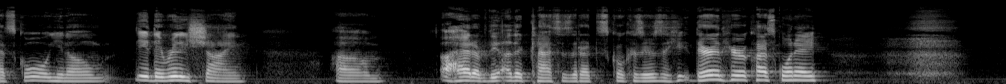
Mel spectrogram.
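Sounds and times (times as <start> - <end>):
speech: 0.0 - 2.5, 3.4 - 8.3
person yawning: 8.8 - 9.7.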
